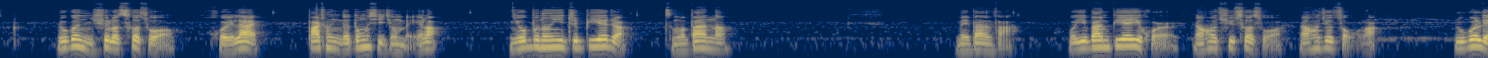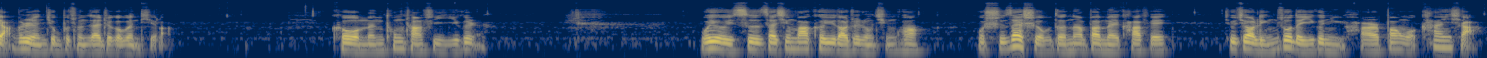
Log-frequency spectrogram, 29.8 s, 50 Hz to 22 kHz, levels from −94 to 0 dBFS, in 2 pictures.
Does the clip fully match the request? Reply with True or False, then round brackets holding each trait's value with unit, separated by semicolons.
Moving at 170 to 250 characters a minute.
True (230 characters per minute)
